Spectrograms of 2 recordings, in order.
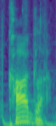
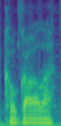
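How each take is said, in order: First: The name is said with two syllables. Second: The name is said with three syllables. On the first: The speaker calls it right. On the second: The speaker calls it wrong.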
